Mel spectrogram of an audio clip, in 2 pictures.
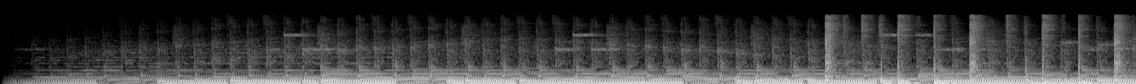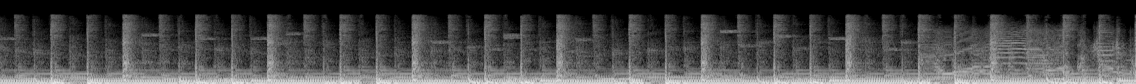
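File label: Karaoke Track; Top Performer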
